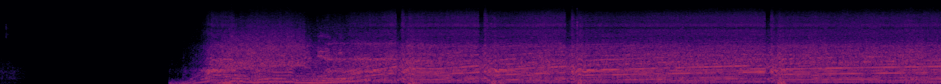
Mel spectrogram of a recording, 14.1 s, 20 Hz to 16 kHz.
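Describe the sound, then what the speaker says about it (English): A car in Forza Horizon 6 takes turns at speed after a short silence, its engine note rising and falling through the gears with sharp shift cuts and some tire squeal, loud and close the whole way. "I'm just going to drive it for a second, just take some turns at speed"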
